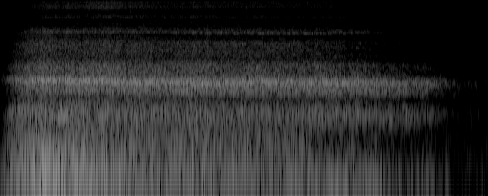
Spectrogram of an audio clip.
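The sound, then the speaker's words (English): A slow, steady exhale after a held breath during a calming exercise for anxiety: a long, airy breath of even loudness that fades away near the end. “let's just breathe in. Hold it. And breathe out.”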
